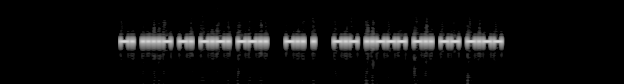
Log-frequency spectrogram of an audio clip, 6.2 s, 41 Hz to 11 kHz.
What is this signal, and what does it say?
Morse code, heard as a keyed tone, about 46 wpm, 700 Hz. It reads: N4NCZ DE K2DMY
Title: USA Callsign DE Callsign - 5 Characters - 45wpm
